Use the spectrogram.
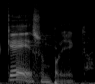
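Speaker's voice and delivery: unvoiced, breathy whisper of the question; whispered repeat. Shown as a demonstration. Teacher repeating the question to students as a hushed aside, whispered. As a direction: drop to a secret whisper.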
